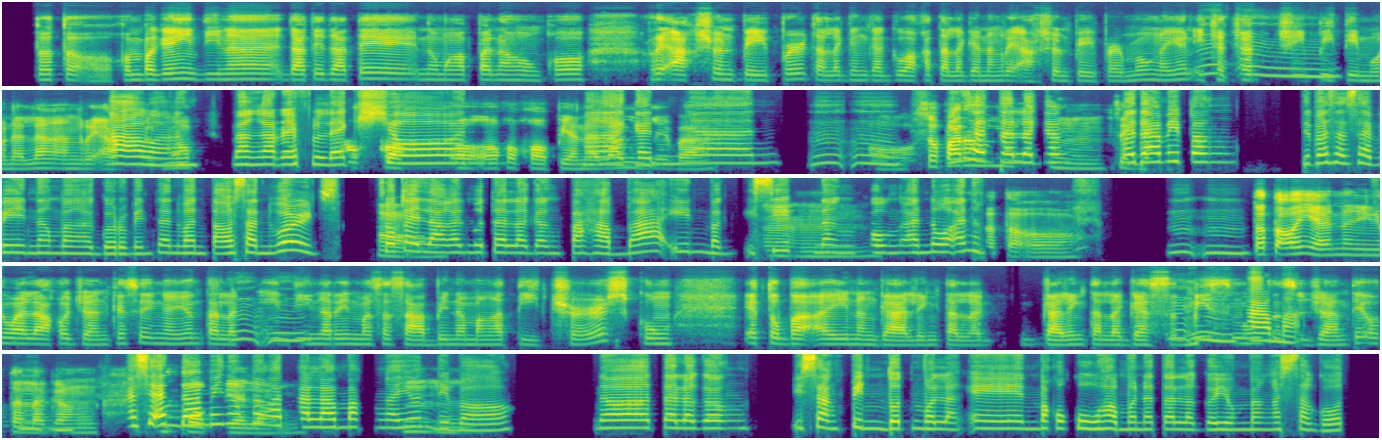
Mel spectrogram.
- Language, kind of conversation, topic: Filipino, unstructured, Paano nakakaapekto ang teknolohiya sa iyong trabaho o pag-aaral?
- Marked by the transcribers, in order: other background noise; chuckle; tapping; chuckle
